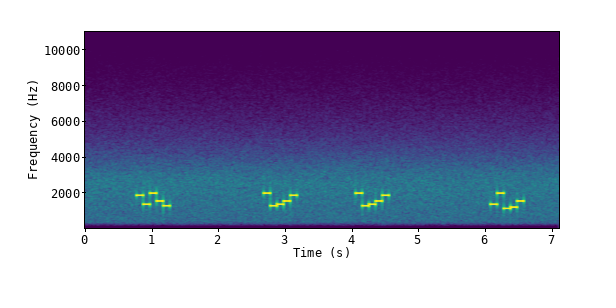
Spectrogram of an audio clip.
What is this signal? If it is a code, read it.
Five-tone selective call (CCIR), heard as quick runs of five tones, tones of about 100 ms, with radio hiss. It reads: 94063 03469 03469 40126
